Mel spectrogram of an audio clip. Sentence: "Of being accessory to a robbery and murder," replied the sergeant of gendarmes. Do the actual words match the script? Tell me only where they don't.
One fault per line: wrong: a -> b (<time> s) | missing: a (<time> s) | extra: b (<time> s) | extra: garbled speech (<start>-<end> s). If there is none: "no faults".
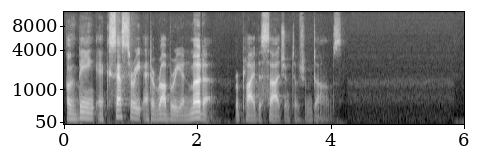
wrong: to -> at (1.2 s)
